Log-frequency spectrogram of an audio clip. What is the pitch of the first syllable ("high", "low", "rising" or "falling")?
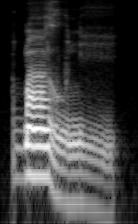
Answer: high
